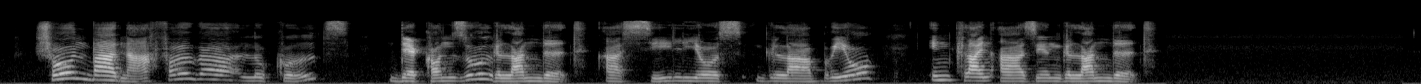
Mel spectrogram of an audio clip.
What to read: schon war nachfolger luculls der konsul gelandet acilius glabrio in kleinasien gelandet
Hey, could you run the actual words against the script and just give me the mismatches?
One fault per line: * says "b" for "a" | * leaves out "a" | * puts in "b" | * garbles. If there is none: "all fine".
all fine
